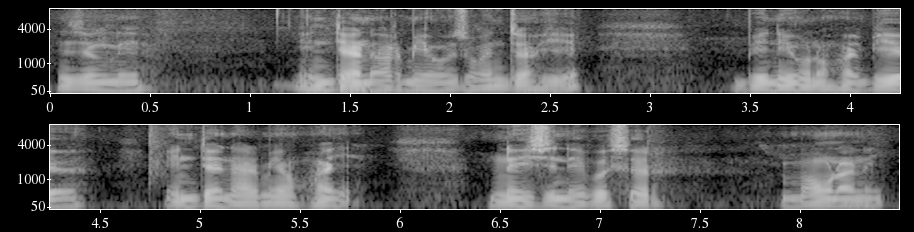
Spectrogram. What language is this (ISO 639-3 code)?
brx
